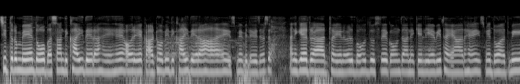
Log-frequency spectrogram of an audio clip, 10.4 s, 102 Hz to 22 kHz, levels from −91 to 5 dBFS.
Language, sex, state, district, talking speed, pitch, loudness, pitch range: Hindi, female, Andhra Pradesh, Anantapur, 180 wpm, 235 Hz, -24 LUFS, 225-240 Hz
